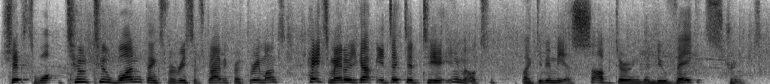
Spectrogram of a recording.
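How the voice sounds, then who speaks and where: A young man streaming live, his voice hoarse and raspy. It sits a little high and has a bright, forward edge. He talks to chat in a loose, rambling way and lets sentences trail off. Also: brisk, few pauses, a little hiss or hum, poor audio. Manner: rambling, offhand, trails into mumbles. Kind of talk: casual live-stream chat, thanking subscribers.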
